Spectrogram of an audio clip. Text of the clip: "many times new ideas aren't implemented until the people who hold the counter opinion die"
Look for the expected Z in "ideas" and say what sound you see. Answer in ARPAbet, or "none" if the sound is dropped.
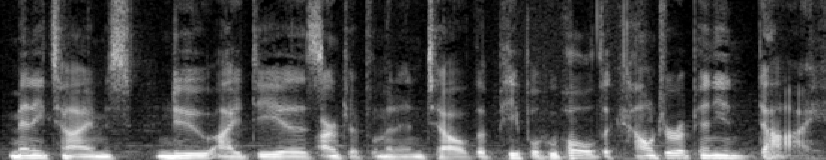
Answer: Z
